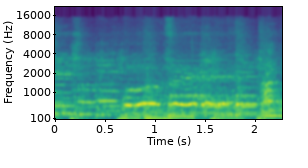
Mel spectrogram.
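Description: Live Haitian konpa (compas) band music: a held, wavering melody line over bass and a steady drum beat.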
